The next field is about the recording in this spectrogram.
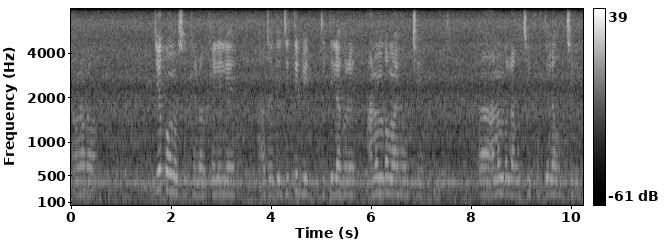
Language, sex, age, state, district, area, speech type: Odia, female, 30-45, Odisha, Malkangiri, urban, spontaneous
